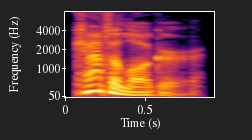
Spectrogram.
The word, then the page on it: cataloger: British English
